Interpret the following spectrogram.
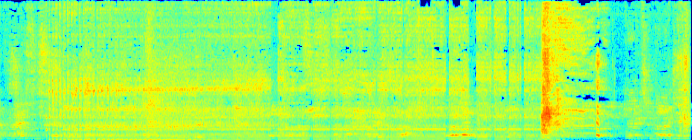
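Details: Pekingese dog; growl; anger, aggressive warning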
